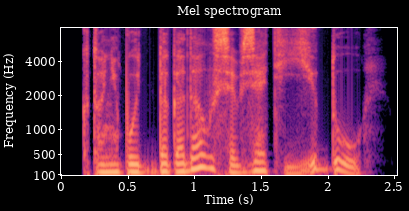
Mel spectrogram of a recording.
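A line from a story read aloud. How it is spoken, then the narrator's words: Whisper from a pocket. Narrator (Russian): прошептала из кармана Васька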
